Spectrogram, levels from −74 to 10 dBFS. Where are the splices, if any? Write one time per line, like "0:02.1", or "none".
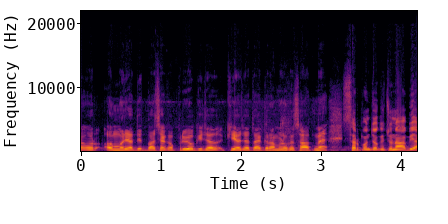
0:03.2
